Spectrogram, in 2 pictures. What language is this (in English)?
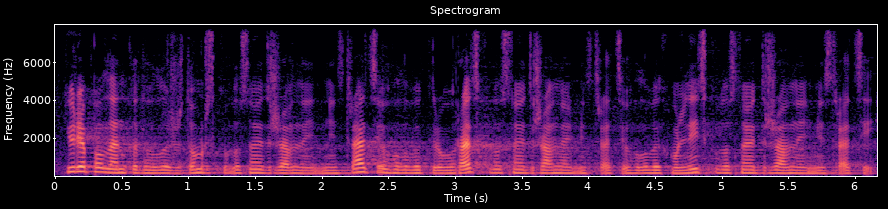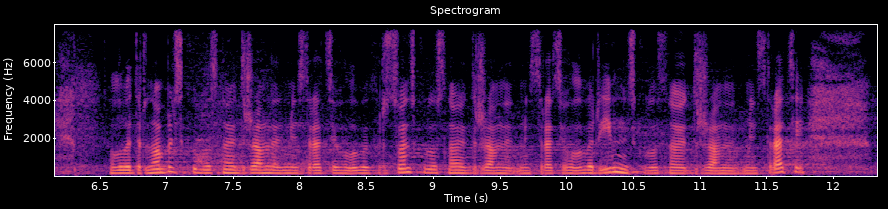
Ukrainian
